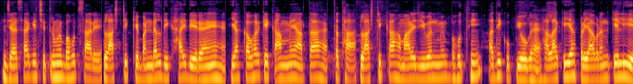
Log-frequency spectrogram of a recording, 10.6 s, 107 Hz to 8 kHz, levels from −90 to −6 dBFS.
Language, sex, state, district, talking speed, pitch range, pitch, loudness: Hindi, male, Bihar, Muzaffarpur, 205 wpm, 135-155 Hz, 145 Hz, -17 LUFS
